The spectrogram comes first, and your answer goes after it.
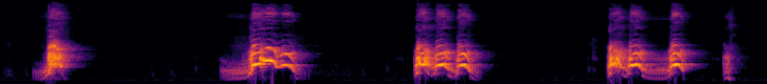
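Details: Little male Maltipoo named Cash barking at his reflection in a bedroom mirror. Four bursts come about two seconds apart: a lone yap, then double and triple barks with rising-falling yelps, plus a short final yip.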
